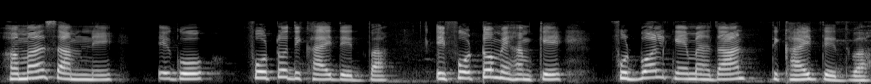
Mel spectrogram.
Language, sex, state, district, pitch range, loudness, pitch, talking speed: Bhojpuri, female, Bihar, East Champaran, 225-275 Hz, -14 LUFS, 245 Hz, 115 wpm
